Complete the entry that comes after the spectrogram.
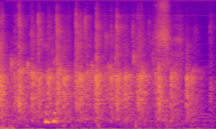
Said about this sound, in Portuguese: A Ana é a atual curadora do Cinema Batalha e por isso peço-vos um aplauso para a Ana, só assim para começarmos.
